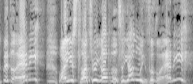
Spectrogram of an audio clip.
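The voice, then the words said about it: Jar Jar Binks cartoon character voice. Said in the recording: “Your Jar Jar voice is actually pretty good. ... It's really not bad.”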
